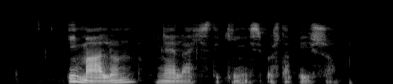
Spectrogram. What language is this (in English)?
Greek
